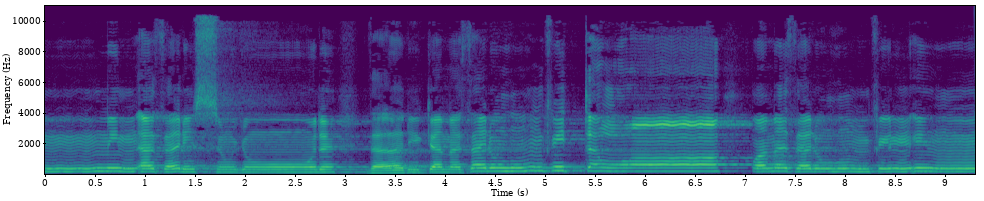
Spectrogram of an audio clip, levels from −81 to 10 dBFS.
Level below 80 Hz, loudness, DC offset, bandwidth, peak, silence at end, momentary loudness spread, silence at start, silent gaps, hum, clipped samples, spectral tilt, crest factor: -68 dBFS; -19 LUFS; under 0.1%; 11 kHz; -4 dBFS; 0 s; 10 LU; 0 s; none; none; under 0.1%; -4.5 dB/octave; 16 dB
